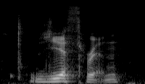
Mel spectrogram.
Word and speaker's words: Ythryn: Yithrin. YTH. Adam, would we be level 7 or 8? Level 8. I probably didn't understand. Griffin. Okay. Yeah, so it's spelled YTH. YTHRYN. Yithrin.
